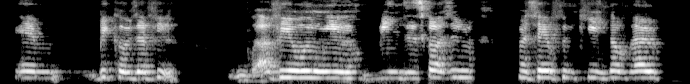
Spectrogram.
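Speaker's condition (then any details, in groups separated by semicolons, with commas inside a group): Cerebral palsy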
